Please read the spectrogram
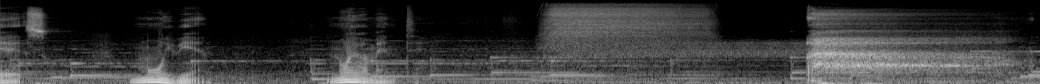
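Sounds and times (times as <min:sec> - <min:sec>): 
speech: 0:00.0 - 0:00.6, 0:01.3 - 0:02.2, 0:03.3 - 0:04.2
long deep breath drawn in through the nose: 0:05.3 - 0:10.4
fuller louder breath pushed out through the mouth: 0:05.4 - 0:07.4, 0:08.0 - 0:10.2.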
